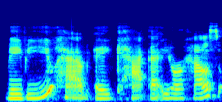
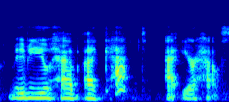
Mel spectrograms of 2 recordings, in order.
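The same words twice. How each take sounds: First: Said in the usual way. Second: Maybe you have a cat at your house breathed as a whisper; whispered repeat. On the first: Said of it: "same words repeated as whisper". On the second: Shown as a demonstration. Teacher repeats the cat line to kids as a soft whisper. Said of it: "whispered repeat".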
